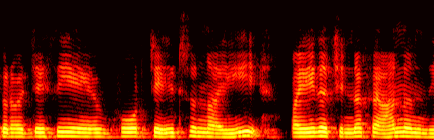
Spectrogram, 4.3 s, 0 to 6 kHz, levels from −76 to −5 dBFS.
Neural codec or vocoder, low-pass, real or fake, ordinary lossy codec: codec, 16 kHz, 4.8 kbps, FACodec; 5.4 kHz; fake; none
